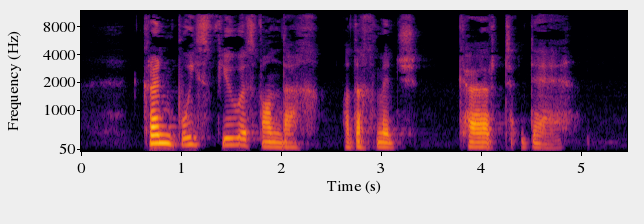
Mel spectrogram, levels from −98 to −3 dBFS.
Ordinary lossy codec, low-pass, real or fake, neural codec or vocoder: MP3, 64 kbps; 10.8 kHz; fake; vocoder, 44.1 kHz, 128 mel bands every 256 samples, BigVGAN v2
